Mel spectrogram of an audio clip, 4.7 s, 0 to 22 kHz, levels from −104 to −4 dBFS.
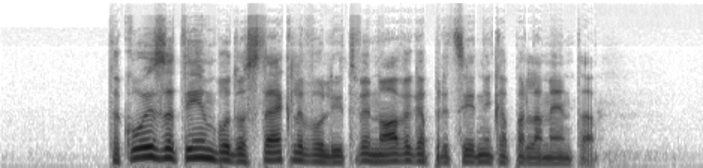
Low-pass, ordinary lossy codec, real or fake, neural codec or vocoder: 19.8 kHz; Opus, 24 kbps; real; none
